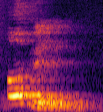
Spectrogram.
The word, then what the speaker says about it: open: Open, open, open, open, open, open. So the stress is on O because we do not say open, open, we say open. Open the door, not open the door.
